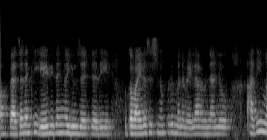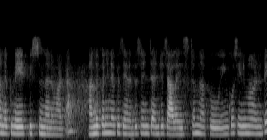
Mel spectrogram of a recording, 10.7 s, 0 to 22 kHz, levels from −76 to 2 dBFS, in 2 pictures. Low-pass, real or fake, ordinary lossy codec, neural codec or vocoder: 7.2 kHz; fake; Opus, 16 kbps; codec, 24 kHz, 0.5 kbps, DualCodec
